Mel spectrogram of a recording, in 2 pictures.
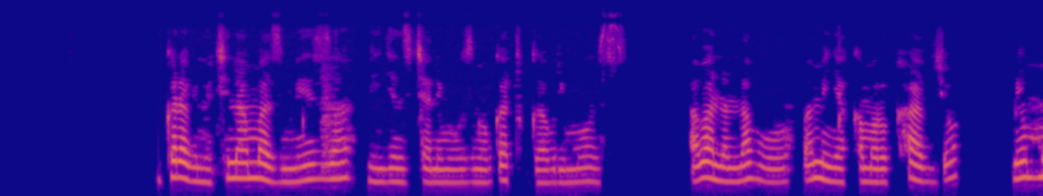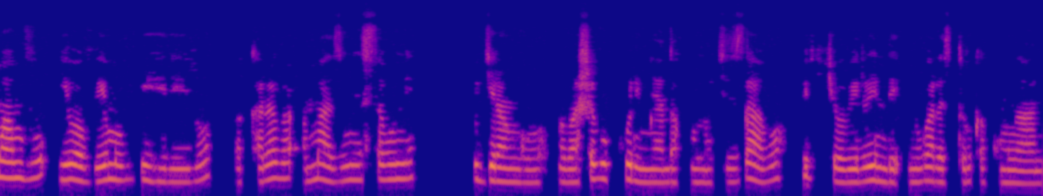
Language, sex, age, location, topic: Kinyarwanda, female, 18-24, Kigali, health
